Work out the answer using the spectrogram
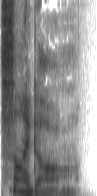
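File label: "sidearm", British English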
